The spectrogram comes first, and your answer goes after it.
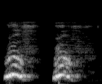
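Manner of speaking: high, loud bark for the dog. Acted. Dog barking from the roof.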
